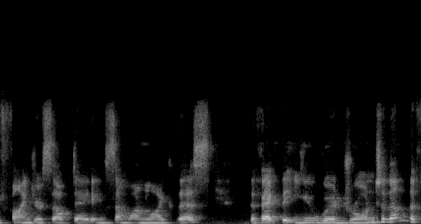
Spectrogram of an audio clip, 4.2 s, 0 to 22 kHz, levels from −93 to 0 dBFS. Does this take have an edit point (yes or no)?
no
